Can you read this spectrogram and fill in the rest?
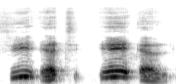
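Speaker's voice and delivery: सीएचएएल spelled out very slowly, letter by letter; slow letter spelling. Shown as a demonstration. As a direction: draw out सीएचएएल before reading the word. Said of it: "चल".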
